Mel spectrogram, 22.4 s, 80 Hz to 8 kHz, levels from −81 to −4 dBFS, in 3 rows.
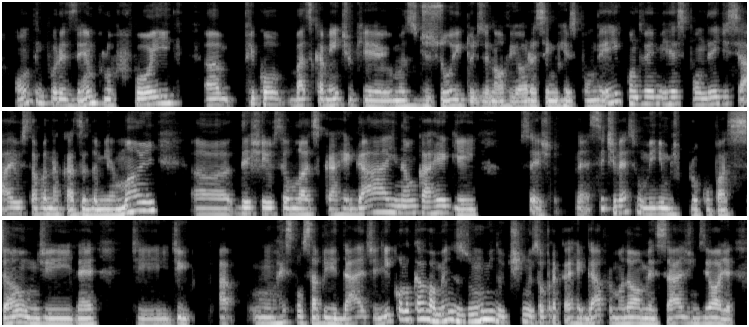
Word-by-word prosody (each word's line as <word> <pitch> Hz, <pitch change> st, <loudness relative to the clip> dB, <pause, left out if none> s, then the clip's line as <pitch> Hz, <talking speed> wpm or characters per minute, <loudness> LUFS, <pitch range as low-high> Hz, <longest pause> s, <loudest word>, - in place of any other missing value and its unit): Ontem, 160 Hz, +7 st, -3 dB
por 135 Hz, -5 st, -1 dB
exemplo, 120 Hz, +3 st, +1 dB, 0.2 s
foi, 140 Hz, +4 st, +4 dB, 0.4 s
ah, 125 Hz, +1 st, +2 dB, 0.3 s
ficou 135 Hz, -1 st, -1 dB
basicamente 120 Hz, +2 st, -1 dB
o -, -, -11 dB
que 105 Hz, -2 st, +1 dB
umas 105 Hz, +1 st, +1 dB
18h, 105 Hz, +2 st, 0 dB
19h 95 Hz, +1 st, 0 dB
sem 100 Hz, -, +2 dB
me 100 Hz, -, +2 dB
responder. 105 Hz, +2 st, -1 dB
E 185 Hz, +5 st, -1 dB
quando 145 Hz, -3 st, -1 dB
veio 145 Hz, 0 st, +2 dB
me 140 Hz, -2 st, -3 dB
responder, 140 Hz, -1 st, -1 dB
disse: 145 Hz, +1 st, -4 dB
"Ah, 125 Hz, -, 0 dB
eu 125 Hz, -, +1 dB
estava 120 Hz, -1 st, -2 dB
na 115 Hz, -1 st, +1 dB
casa 110 Hz, 0 st, +1 dB
da 105 Hz, -, +3 dB
minha 110 Hz, 0 st, +3 dB
mãe. 180 Hz, -, +4 dB, 0.4 s
Ah, 115 Hz, -1 st, -2 dB
deixei 125 Hz, 0 st, +2 dB
o 125 Hz, -, +1 dB
celular 115 Hz, -2 st, +1 dB
descarregar 115 Hz, +8 st, 0 dB
e 150 Hz, -, +1 dB
não 140 Hz, 0 st, 0 dB
carreguei.". 135 Hz, -5 st, +1 dB, 0.5 s
Ou -, -, -14 dB
seja, -, -, -4 dB, 0.2 s
né, -, -, -5 dB
se 230 Hz, -, -5 dB
tivesse 165 Hz, -7 st, -2 dB
um 140 Hz, -, -1 dB
mínimo 120 Hz, 0 st, +2 dB
de 115 Hz, -, -5 dB
preocupação 110 Hz, +4 st, +1 dB
de, 105 Hz, -1 st, +2 dB
né, 105 Hz, +1 st, +3 dB, 0.4 s
de 100 Hz, -1 st, -4 dB
de 105 Hz, 0 st, -1 dB, 0.3 s
a -, -, -4 dB
uma 115 Hz, -1 st, -2 dB
responsabilidade 120 Hz, -2 st, 0 dB
ali, 120 Hz, +5 st, 0 dB
colocava 195 Hz, +3 st, +2 dB
ao 160 Hz, -, +5 dB
menos 155 Hz, -2 st, +2 dB
1 155 Hz, +4 st, +5 dB
minutinho 145 Hz, -6 st, +2 dB
só 130 Hz, -, 0 dB
para 115 Hz, -, -3 dB
carregar, 115 Hz, +1 st, 0 dB
pra 140 Hz, -, -8 dB
mandar 110 Hz, +2 st, +2 dB
uma 115 Hz, -, +2 dB
mensagem 110 Hz, +2 st, +1 dB
e -, -, -1 dB
dizer: 115 Hz, +2 st, 0 dB
"Olha, 105 Hz, -4 st, +3 dB
120 Hz, 185 wpm, -23 LUFS, 110-140 Hz, 0.5 s, ao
